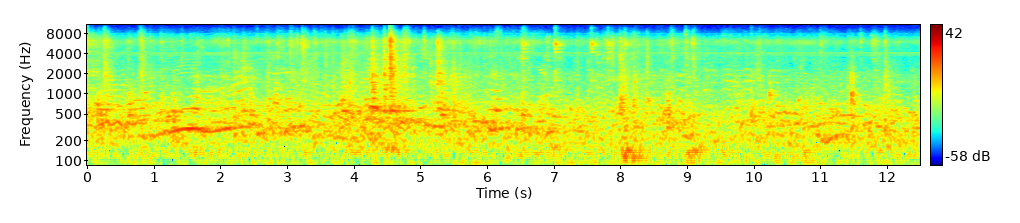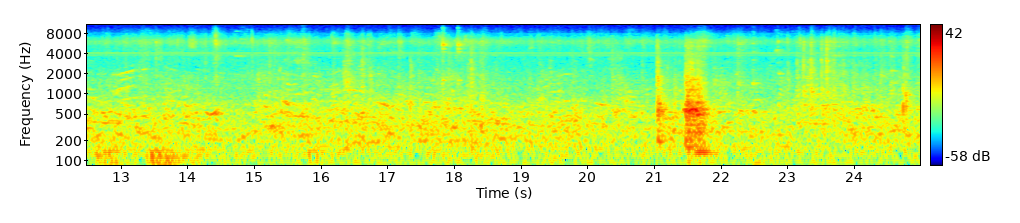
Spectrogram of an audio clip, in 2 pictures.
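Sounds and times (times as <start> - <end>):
murmur of audience and children: 0.0 - 25.0.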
